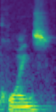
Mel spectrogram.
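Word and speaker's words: quoins: of buildings and Chad they're saying is pronounced like coins coins yeah I think now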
